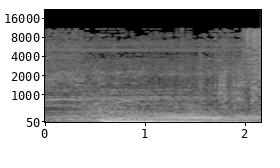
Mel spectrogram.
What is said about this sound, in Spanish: ¿Y ese ruido que oigo qué es? ¿Una qué? ¡Una motosierra! ¡Máquinas que están cortando los árboles!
